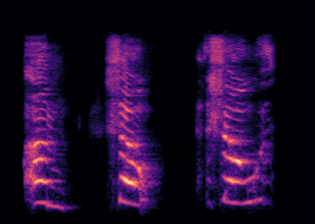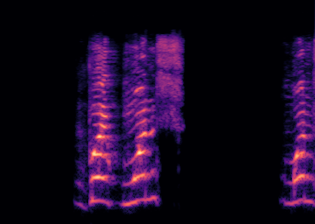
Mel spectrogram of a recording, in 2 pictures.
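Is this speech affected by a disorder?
Yes: cerebral palsy; spastic.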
